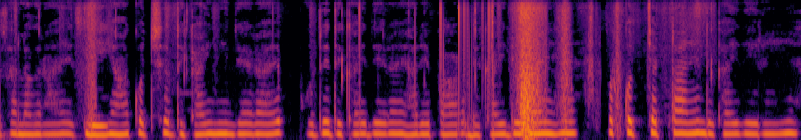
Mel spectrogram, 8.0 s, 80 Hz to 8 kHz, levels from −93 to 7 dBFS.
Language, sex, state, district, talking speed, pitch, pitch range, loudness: Hindi, female, Chhattisgarh, Raigarh, 225 wpm, 220 Hz, 215-230 Hz, -27 LUFS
